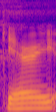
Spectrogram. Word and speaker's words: Gerry: no sense it's over Gary yeah it's like a mixture between Gary and Jerry yeah yeah I I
